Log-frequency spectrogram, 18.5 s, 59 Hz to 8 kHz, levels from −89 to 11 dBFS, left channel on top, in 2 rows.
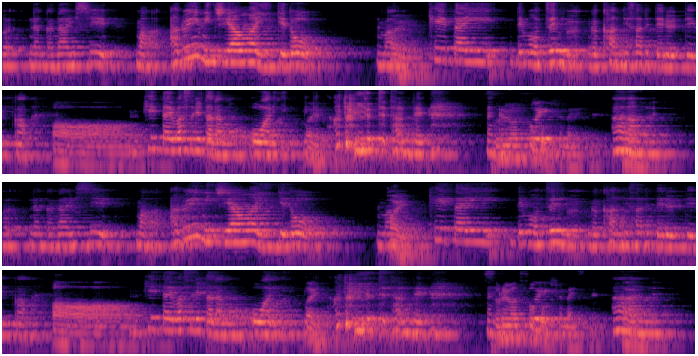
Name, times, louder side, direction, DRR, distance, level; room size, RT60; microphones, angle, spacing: voice 1, 0.0-1.5 1.8-4.2 5.0-5.3 5.8-9.7 10.9-15.4 15.7-16.0 16.3-16.6 17.4-18.0, left 2 dB, 65° left, 5 dB, 4.0 m, -26 dB
voice 2, 5.2-5.5 9.9-11.2 13.3-13.6 15.8-17.3 17.5-17.9, right 1 dB, 60° right, 6 dB, 3.7 m, -31 dB
27.5 x 25.5 x 7.6 m, 1.2 s
head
